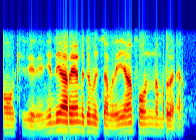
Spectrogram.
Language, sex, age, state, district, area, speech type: Malayalam, male, 18-30, Kerala, Palakkad, urban, conversation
